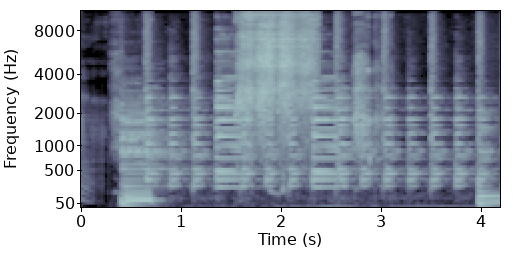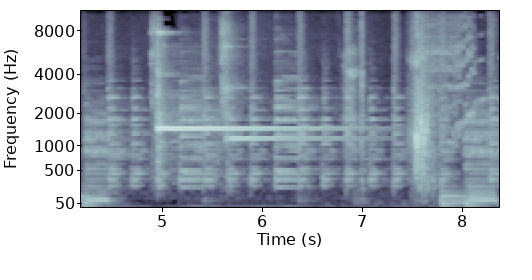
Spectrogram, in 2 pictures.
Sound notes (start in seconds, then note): 4.9 doorbell rings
